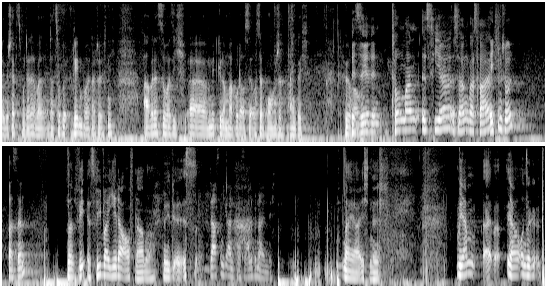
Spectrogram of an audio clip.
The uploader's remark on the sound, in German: Grow with Braze live Podcast. Bei dem Grow with Braze Event in Berlin.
